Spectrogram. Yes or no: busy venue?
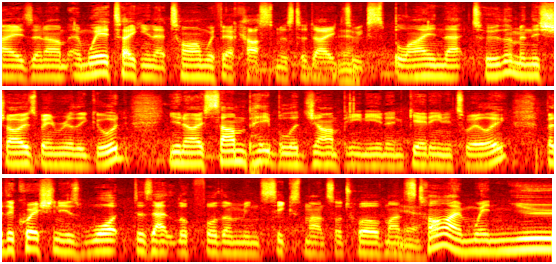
yes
